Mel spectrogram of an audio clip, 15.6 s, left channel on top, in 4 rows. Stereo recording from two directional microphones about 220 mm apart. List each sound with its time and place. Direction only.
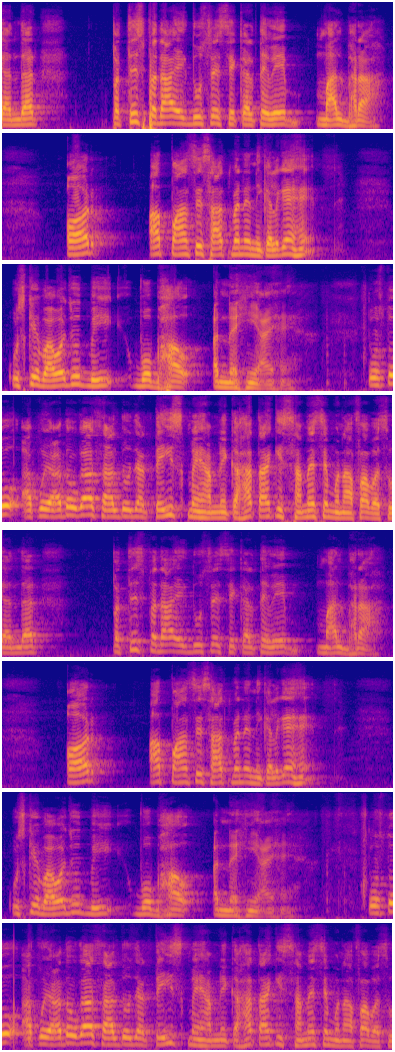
0.0 s a man's voice: 50° left (ahead or behind)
